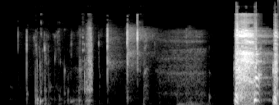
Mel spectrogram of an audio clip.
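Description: A person coughs close to the microphone during a Spanish-language talk on theta-positive trading strategies, with a few soft throat sounds and small mouth noises first, then a loud, harsh burst of coughing at the end.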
